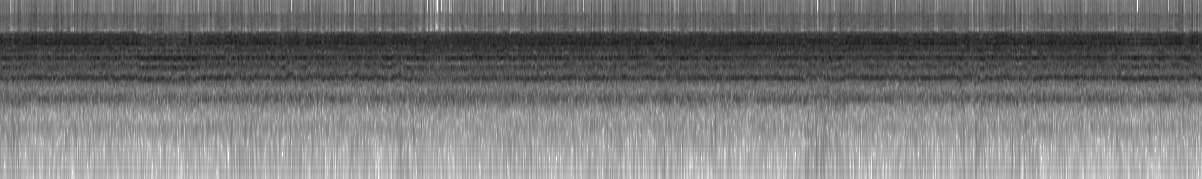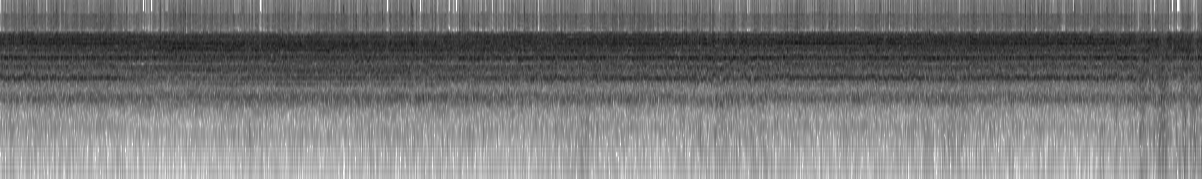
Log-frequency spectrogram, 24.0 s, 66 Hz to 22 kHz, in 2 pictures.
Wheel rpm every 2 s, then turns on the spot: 230, 230, 230, 230, 240, 230, 220, 210, 230, 230, 230, 210.
none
